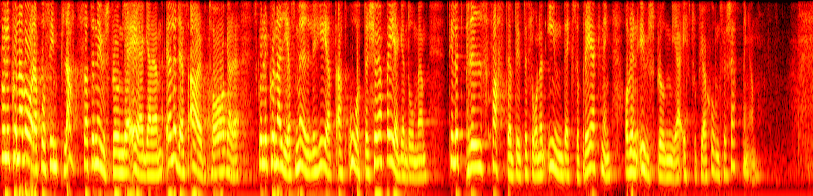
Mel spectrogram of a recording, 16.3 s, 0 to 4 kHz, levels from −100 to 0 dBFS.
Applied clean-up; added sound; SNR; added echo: none; none; none; none.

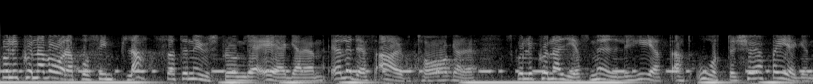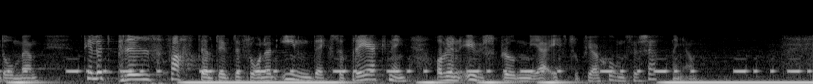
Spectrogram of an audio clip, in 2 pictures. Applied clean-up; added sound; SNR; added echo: none; Telephone; -5 dB; none.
